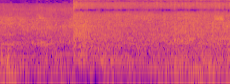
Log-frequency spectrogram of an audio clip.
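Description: Wind gusts past the microphone in a flower garden, a loud, rumbling outdoor buffeting that surges and eases without pause.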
